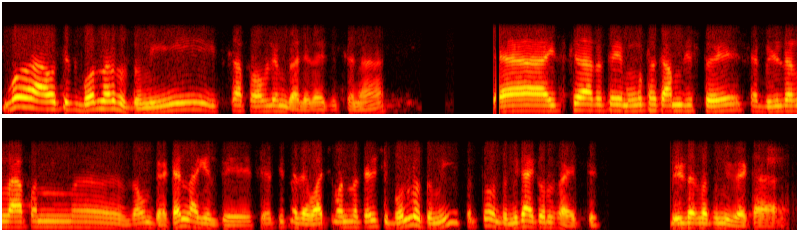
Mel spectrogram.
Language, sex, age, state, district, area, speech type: Marathi, male, 45-60, Maharashtra, Nashik, urban, conversation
